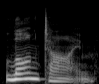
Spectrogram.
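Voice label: "longtime", English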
